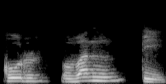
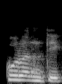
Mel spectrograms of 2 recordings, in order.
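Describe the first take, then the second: First: The r is stressed and closes the first syllable. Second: The word is run together without stressing the r. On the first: The speaker calls it right. "রয়ে stress কুর" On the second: The speaker calls it wrong. "এরকম বলে দিলে হবে না"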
